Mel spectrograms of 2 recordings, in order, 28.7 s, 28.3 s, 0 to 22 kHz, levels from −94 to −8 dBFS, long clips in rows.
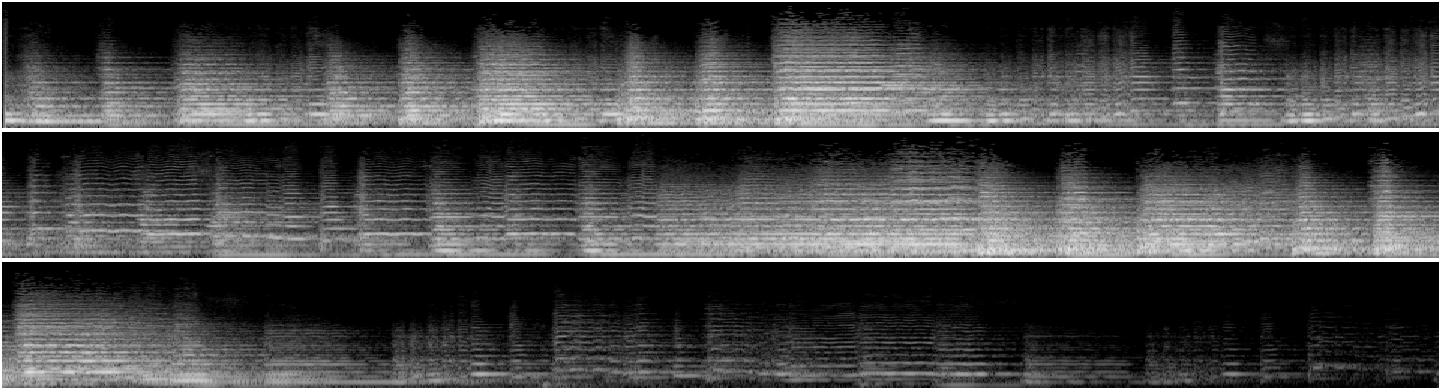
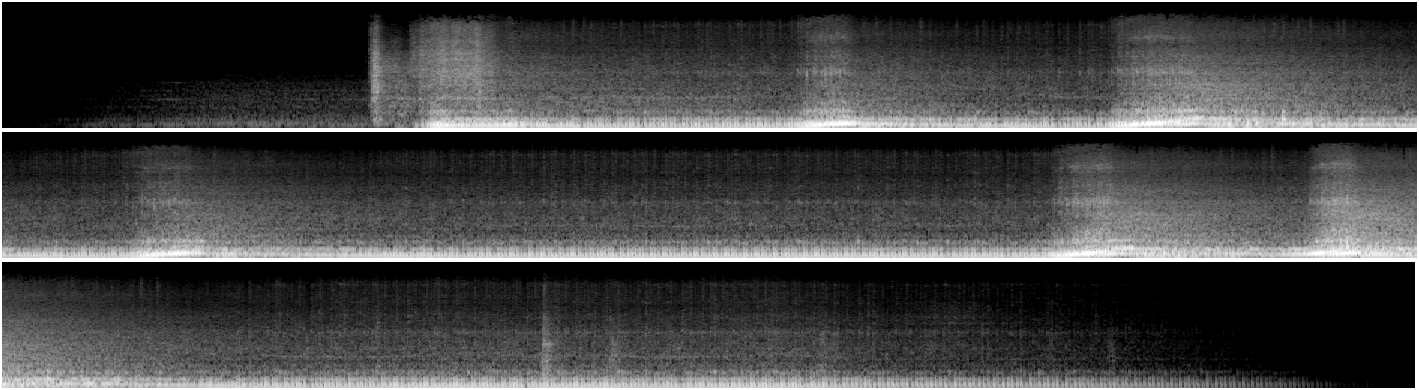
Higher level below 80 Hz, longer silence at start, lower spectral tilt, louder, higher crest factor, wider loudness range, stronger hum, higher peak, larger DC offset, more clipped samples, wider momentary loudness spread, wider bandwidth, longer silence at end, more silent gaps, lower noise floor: second, -48 dBFS vs -24 dBFS; second, 0 s vs 2.45 s; second, -6 dB/octave vs -8 dB/octave; second, -26 LUFS vs -22 LUFS; about the same, 20 dB vs 18 dB; about the same, 12 LU vs 13 LU; neither; second, -8 dBFS vs -2 dBFS; neither; neither; about the same, 15 LU vs 17 LU; first, 13 kHz vs 10.5 kHz; second, 1.35 s vs 2.15 s; neither; second, -68 dBFS vs -87 dBFS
